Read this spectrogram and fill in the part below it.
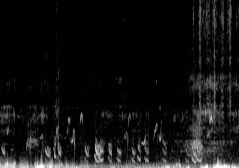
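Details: Black francolin chicks giving many short, high, downward-slurred peeping notes in quick irregular runs, with low rumbling handling and movement noise underneath.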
